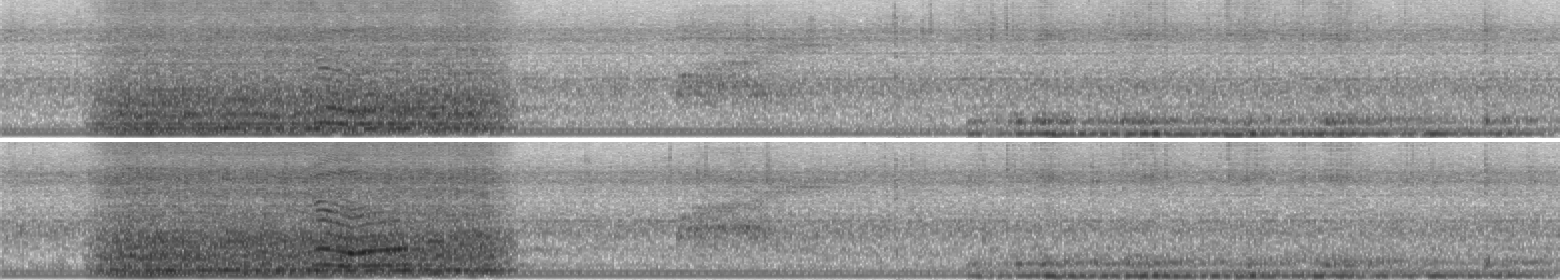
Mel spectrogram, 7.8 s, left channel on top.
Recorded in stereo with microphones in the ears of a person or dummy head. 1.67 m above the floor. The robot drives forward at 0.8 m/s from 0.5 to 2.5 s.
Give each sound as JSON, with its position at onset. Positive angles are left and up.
{"t": 1.6, "sound": "a child speaking", "side_deg": -65, "distance_m": 1.3}
{"t": 3.4, "sound": "whispering", "side_deg": -5, "distance_m": 3.5}
{"t": 4.8, "sound": "writing", "side_deg": 40, "distance_m": 3.5}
